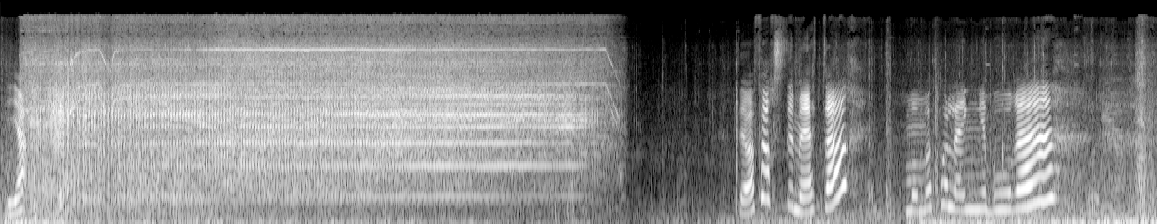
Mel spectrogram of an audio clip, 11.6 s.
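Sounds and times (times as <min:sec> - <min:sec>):
speech: 0:00.0 - 0:00.5, 0:07.4 - 0:10.7
power drill boring into ice: 0:00.0 - 0:06.3.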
